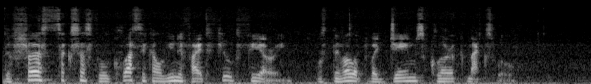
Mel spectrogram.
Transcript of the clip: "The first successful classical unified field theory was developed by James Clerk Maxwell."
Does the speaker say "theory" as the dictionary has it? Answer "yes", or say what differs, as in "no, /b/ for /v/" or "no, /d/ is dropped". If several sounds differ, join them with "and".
no, /f/ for /θ/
